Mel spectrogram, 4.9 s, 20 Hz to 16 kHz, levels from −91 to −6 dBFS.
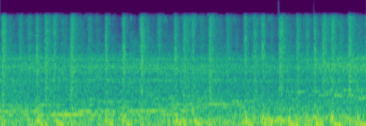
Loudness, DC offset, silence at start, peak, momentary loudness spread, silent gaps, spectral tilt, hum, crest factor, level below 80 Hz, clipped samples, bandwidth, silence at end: -20 LUFS; under 0.1%; 0 s; -6 dBFS; 3 LU; none; -4 dB/octave; none; 14 dB; -28 dBFS; under 0.1%; 11.5 kHz; 0 s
